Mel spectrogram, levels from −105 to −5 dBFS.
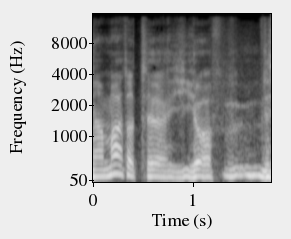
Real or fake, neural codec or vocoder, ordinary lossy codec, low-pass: fake; codec, 44.1 kHz, 7.8 kbps, DAC; AAC, 96 kbps; 14.4 kHz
